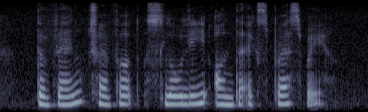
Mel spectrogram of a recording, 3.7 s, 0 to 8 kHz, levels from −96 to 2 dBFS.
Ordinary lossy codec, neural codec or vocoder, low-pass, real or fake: none; none; 7.2 kHz; real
